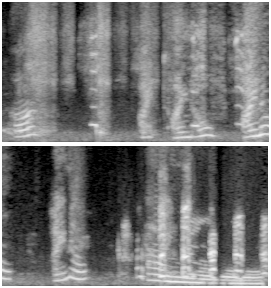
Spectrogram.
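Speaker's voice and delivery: high sympathetic coo; soothing pet-talk. Real, not acted. Soothing her dog.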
